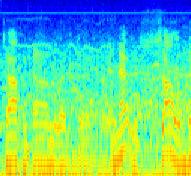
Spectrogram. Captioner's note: audience cheering; audience clapping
